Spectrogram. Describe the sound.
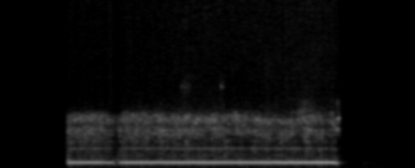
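A telephone call ringing out: a single steady ring tone lasting about two seconds, with a tiny break near its start, sounding alone before cutting off into silence.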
